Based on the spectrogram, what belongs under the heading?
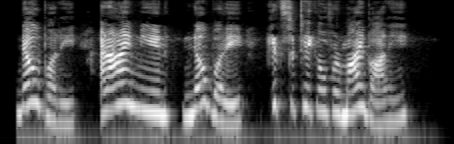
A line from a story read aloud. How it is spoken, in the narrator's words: shouted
